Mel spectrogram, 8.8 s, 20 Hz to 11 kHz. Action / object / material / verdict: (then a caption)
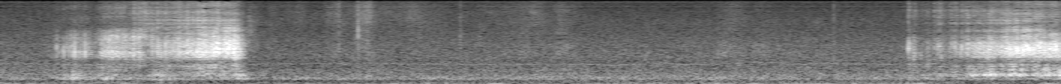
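scrape / black-coated scratch paper scratched with a wooden stylus / coated paper / none. A wooden stylus scratches the black coating off a thin rainbow scratch-paper page in an open spiral scratch book, drawing a chick's round head outline in continuous strokes. Two bursts of dry, raspy scraping centered in the mid-range around 1.6 kHz are separated by a long quiet pause, with the second stroke building louder toward the end.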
